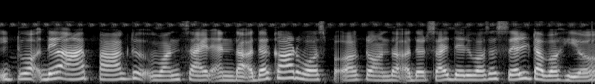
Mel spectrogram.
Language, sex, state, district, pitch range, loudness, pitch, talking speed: English, female, Punjab, Kapurthala, 200-245 Hz, -16 LUFS, 220 Hz, 230 wpm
